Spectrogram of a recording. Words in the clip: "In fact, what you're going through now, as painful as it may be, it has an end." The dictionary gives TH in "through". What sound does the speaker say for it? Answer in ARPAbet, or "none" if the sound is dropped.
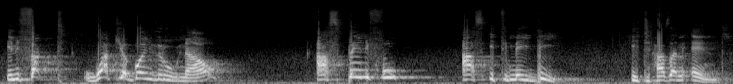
TH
